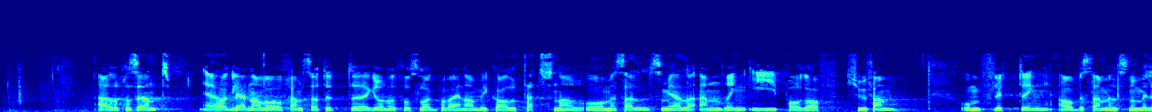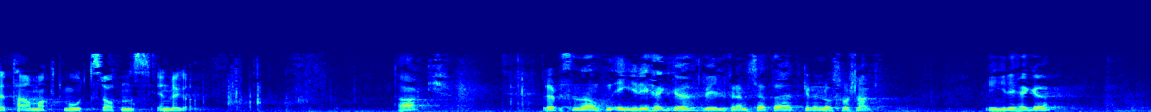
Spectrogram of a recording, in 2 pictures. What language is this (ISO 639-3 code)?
nor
